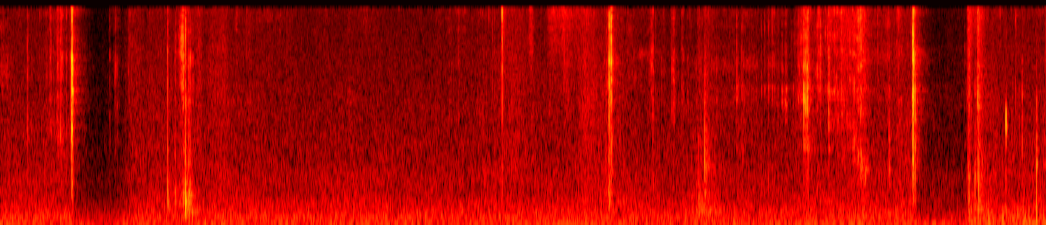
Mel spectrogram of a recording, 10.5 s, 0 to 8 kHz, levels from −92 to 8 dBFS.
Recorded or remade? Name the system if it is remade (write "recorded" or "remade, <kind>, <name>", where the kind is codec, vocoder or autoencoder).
recorded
